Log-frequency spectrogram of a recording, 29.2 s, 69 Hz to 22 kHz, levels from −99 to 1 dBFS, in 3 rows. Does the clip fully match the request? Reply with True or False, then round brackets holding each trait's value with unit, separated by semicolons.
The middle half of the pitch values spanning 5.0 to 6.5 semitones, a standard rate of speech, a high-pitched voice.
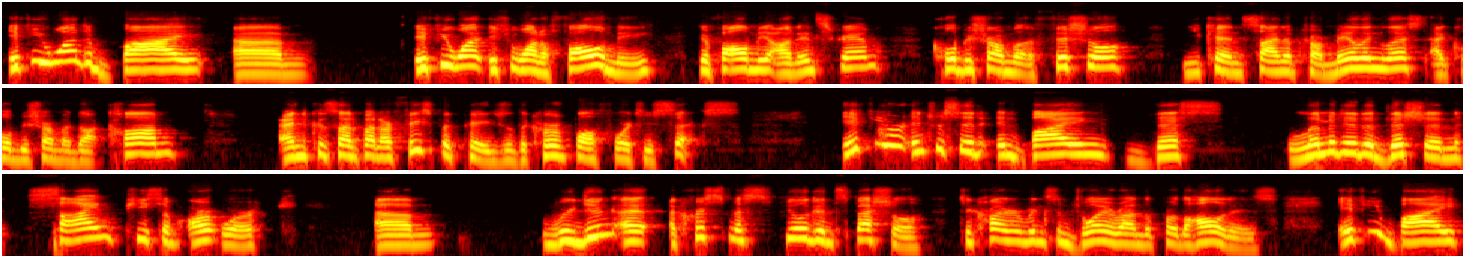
True (5.3 semitones; 170 wpm; 195 Hz)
